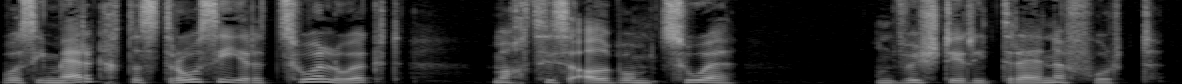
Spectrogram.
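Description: A woman's voice: mid-range voice, a little slow, a little mellow, no echo, clean studio sound. A woman with a Swiss accent narrating a scripted children's story as part of a radio play.

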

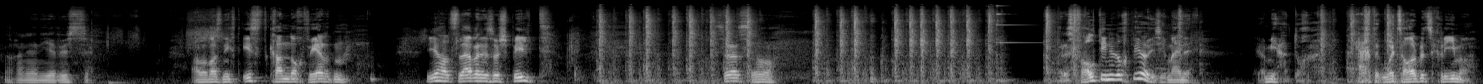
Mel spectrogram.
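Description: An actor with a Swiss German accent playing an awkward, patronising middle-aged married boss in a radio comedy, hemming and ingratiating. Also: male voice, medium pitch, big pitch swings, moderate pace, long pauses, noisy background. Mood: jovial, probing. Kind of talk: light radio comedy play acting.

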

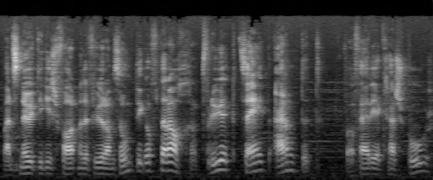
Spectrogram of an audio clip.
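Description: An actor playing an authoritative public prosecutor with a Swiss German accent, brisk and formal, in a radio drama. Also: male voice, on the low side, lively intonation, faint music behind. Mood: musing. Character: authoritative male public prosecutor questioning village witnesses. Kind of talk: radio drama acting in dialect.

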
